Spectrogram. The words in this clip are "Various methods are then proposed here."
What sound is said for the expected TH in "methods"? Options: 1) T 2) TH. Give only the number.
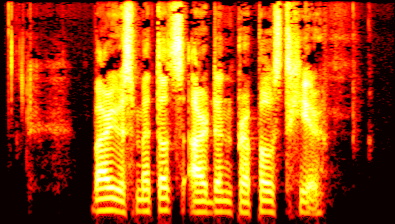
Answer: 1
